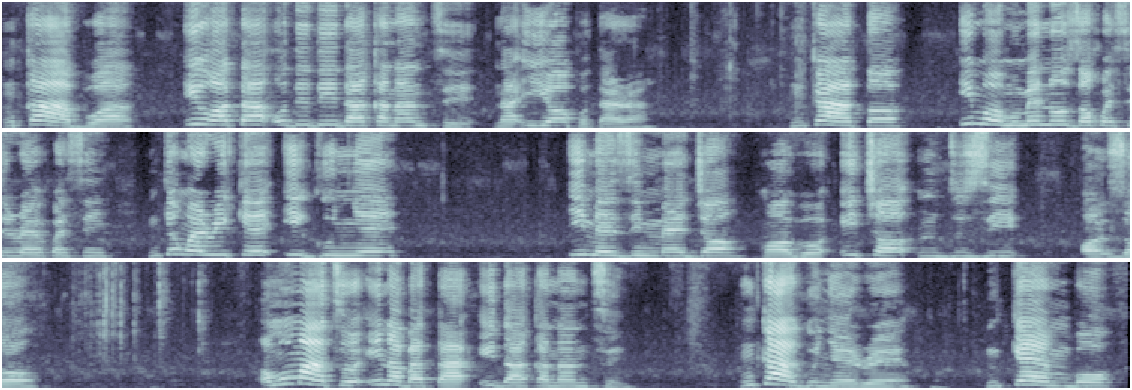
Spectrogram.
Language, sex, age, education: Igbo, female, 30-45, tertiary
